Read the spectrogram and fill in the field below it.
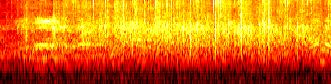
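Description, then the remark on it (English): A crowd claps during a morning talk about political polarization, in a dense, sustained burst of applause lasting several seconds, with faint voices murmuring underneath. “Yeah, don't be clapping, people.”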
